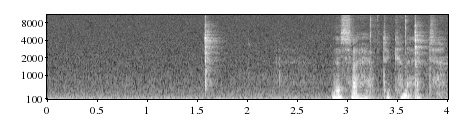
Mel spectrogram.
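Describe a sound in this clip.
A game stone clicks sharply onto a board.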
